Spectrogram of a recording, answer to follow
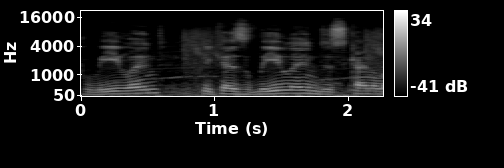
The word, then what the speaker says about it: Leland: I usually pronounce it Leland when I'm introducing it to someone because I'll say you could say Lee for short.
